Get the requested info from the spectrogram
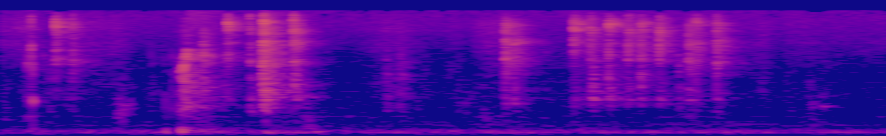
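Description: Faint typing on a computer keyboard: a few scattered keystrokes in the first half, then a short run of keys near the end.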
